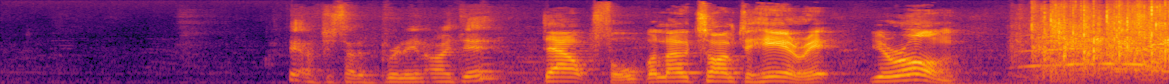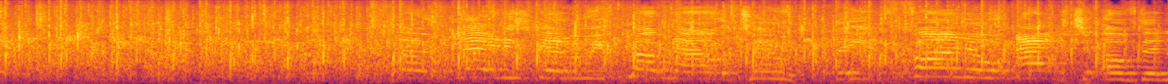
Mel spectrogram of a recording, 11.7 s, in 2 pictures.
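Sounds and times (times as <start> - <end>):
speech: 1.4 - 5.2, 11.4 - 11.6
scattered voices and faint cheering: 5.0 - 11.6
audience applause: 5.1 - 11.6.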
